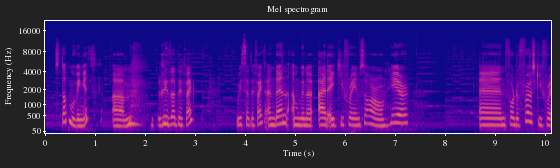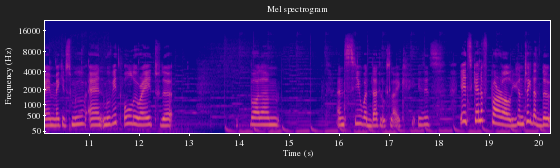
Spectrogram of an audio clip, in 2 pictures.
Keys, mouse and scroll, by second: 2.2 click, 2.7 click, 5.5 click, 7.8 click, 9.6-10.6 drag, 12.0-15.6 drag, 16.2 click, 16.9 click.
